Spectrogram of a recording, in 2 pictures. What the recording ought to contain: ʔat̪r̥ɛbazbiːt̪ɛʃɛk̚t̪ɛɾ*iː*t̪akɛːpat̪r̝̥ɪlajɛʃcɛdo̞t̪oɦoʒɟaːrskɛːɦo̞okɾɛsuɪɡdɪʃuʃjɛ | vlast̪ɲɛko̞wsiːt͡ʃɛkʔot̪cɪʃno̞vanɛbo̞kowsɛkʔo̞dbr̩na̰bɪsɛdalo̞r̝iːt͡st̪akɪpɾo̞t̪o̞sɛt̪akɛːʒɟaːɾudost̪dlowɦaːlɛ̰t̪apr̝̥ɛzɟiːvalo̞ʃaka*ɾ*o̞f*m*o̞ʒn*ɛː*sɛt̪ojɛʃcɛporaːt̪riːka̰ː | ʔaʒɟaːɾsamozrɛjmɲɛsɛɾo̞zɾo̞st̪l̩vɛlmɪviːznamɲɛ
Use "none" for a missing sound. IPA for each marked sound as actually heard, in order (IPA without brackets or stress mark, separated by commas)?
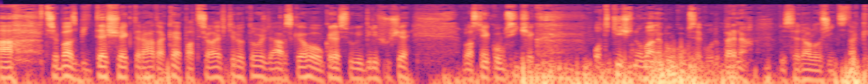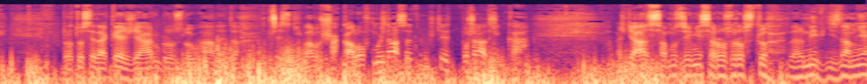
aː, l, m, aː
